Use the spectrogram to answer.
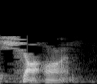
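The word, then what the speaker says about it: sha'an: It's sha'on. Phonetically, you spell it S-H-A-W-A-N. Sha'on.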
